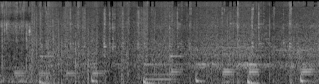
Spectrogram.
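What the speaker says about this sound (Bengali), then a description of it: "এখানে আমি দিয়ে দিচ্ছি রসুন কুচি আর শুকনো মরিচ। এগুলোকে আমি একটু ভেজে নিব।" Chopped garlic and dried chillies frying in hot oil, a steady loud sizzle broken by repeated scraping stirs at a brisk, uneven rhythm, close up with no voices.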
